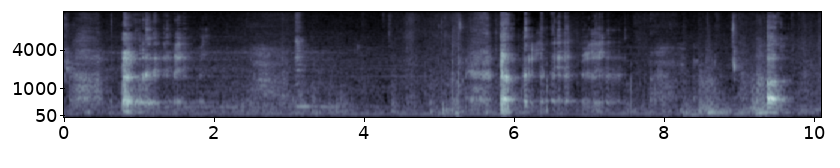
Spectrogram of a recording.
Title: Loud burping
